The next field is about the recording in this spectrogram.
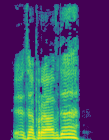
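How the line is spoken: Wheezy rasp. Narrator (Russian): просипел

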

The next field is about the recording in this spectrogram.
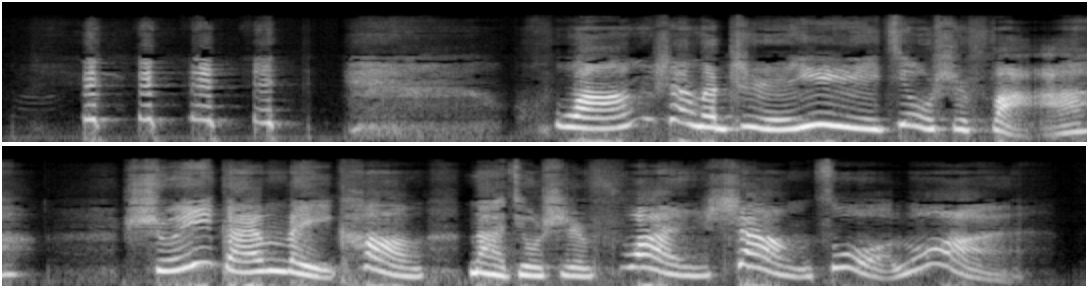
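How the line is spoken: Sinister laugh. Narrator (Chinese): 白脸宰相奸笑着

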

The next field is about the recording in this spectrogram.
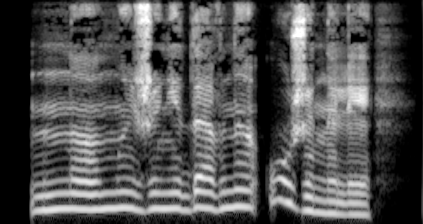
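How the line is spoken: Uncertain. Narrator (Russian): неуверенно произнесла Камилла

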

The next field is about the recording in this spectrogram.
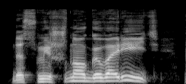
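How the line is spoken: Piercing shout. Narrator (Russian): пронзительно закричал Римский

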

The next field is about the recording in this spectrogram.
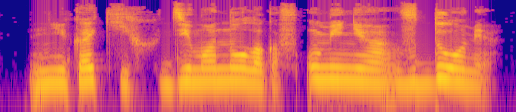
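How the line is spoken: Agitated growl, close up. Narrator (Russian): прорычал он прямо ей в лицо, оглушенный стуком собственного сердца

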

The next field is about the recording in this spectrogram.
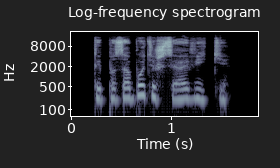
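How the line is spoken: Whispered question. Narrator (Russian): шепотом спросила я

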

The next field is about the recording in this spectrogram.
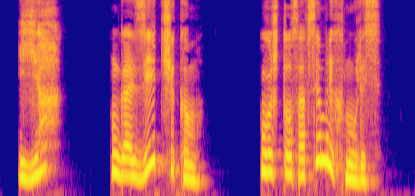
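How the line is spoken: Breathless indignant exclamation. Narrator (Russian): Воскликнула Мия, едва не задохнувшись от такого нелепого обвинения

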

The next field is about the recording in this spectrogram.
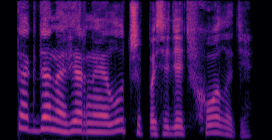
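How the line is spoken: Crestfallen voice. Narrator (Russian): отозвалась Рикки упавшим голосом

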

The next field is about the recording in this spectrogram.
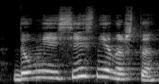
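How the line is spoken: Laughing. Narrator (Russian): смеялась

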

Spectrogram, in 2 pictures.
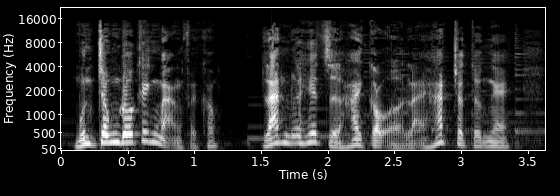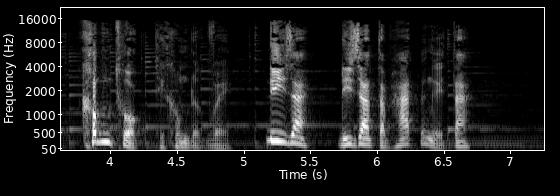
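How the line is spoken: Harsh scolding. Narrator (Vietnamese): Phụng xử lý gay gắt hơn

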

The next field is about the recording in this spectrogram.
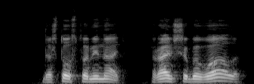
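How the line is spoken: Angry. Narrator (Russian): сердито заговорил он

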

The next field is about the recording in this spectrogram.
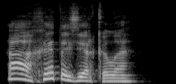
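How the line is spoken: Laughing. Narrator (Russian): рассмеялась Вон

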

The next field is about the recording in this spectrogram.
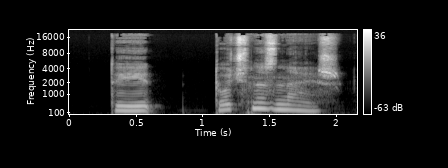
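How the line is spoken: Confused. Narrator (Russian): растерянно проговорила Белка

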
